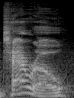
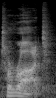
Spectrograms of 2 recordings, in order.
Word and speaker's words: tarot: a screenwriters rant on tarot yes I said it right it's not terat a a horror movie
